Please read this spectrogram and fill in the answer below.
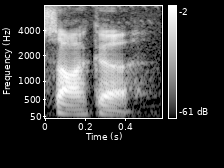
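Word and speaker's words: Sokka: by herself my name's Saka rhymes with AA and waka waka does she looks very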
